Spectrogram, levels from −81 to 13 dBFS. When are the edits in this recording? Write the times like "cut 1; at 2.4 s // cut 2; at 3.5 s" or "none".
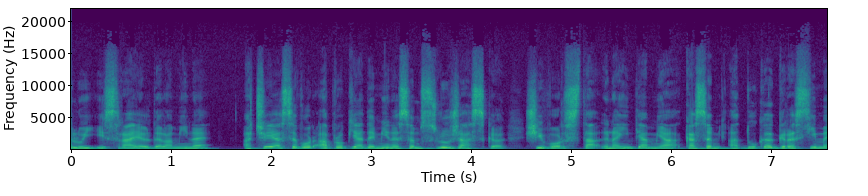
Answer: none

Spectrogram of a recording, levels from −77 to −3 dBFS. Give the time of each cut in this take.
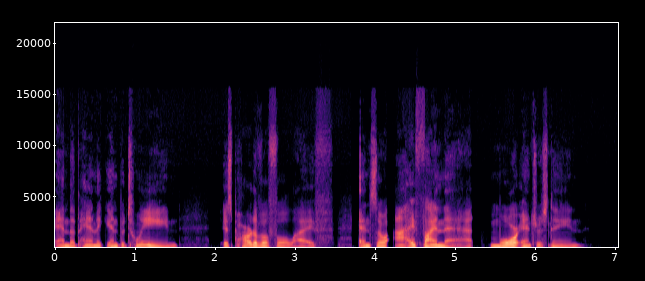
cut 1; at 3.7 s // cut 2; at 5.3 s

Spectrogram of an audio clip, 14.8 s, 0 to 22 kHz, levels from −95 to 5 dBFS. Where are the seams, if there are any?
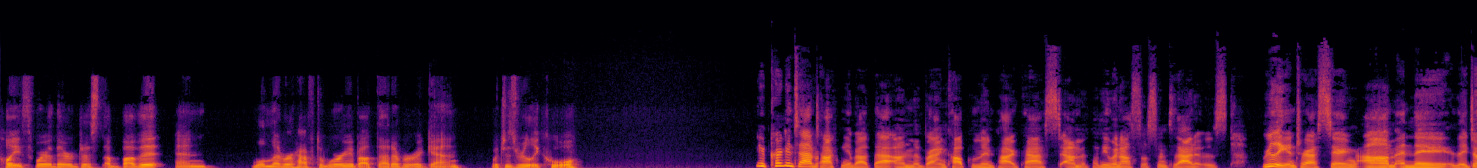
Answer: cut 1; at 8.1 s

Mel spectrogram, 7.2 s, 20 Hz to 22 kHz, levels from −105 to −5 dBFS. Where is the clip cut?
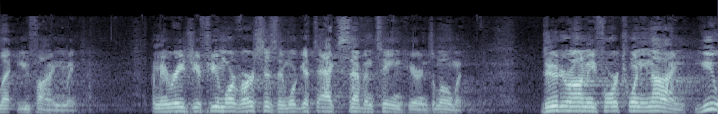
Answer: cut 1; at 4.3 s

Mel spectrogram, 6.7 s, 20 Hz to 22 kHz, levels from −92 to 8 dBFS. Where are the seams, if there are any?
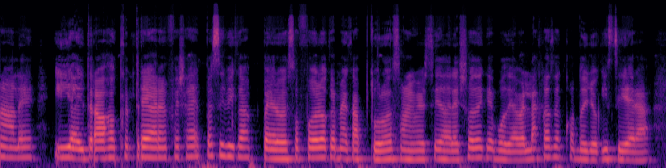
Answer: none

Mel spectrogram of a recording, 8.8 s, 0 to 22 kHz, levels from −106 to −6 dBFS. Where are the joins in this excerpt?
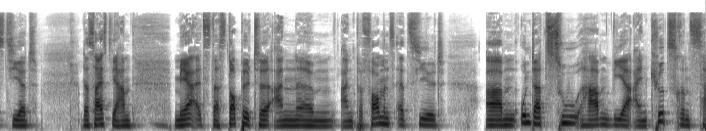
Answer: cut 1; at 1.0 s

